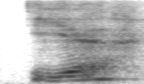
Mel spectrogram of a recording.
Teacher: le ye est plus rapide que le I. Alors, il ressemble aux consonnes par rapport à la syllabation.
